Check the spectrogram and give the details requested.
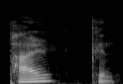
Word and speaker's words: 밝은: So it's written like this, 리을 and 기역 together as a final double complex consonant. But when it's pronounced, this 기역 is placed here, even though it is written like this, 밝은. So it's pronounced as 밝은.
